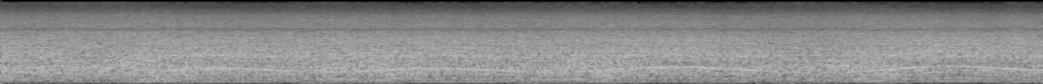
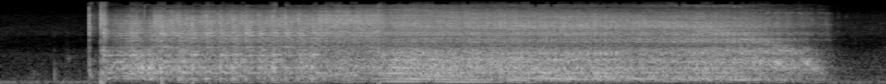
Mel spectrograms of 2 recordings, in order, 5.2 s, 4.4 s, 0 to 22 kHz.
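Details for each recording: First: 1995 Oldsmobile 88, 3800 Series II V6, after a $20 junkyard module fixed the no-fuel-injection no-start: a steady, even idle with no stumble or knock; running as it should, with a timing chain still due. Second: 1995 Oldsmobile 88, 3800 Series II, crank no start: starter churns evenly for about three and a half seconds without catching; fuel and spark present but no fuel delivery, computer/control problem suspected.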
